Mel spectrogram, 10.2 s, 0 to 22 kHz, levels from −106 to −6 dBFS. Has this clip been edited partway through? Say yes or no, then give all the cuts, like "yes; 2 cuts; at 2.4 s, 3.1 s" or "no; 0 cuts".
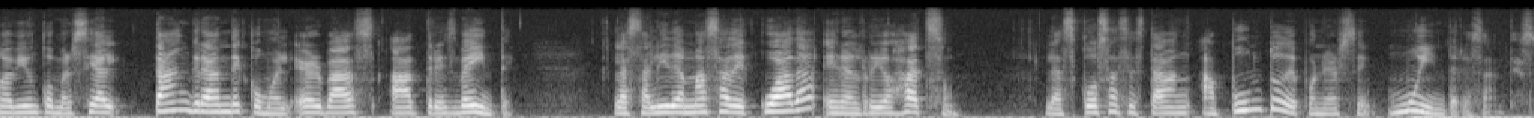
no; 0 cuts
